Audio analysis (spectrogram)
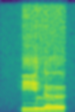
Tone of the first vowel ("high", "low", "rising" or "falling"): high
